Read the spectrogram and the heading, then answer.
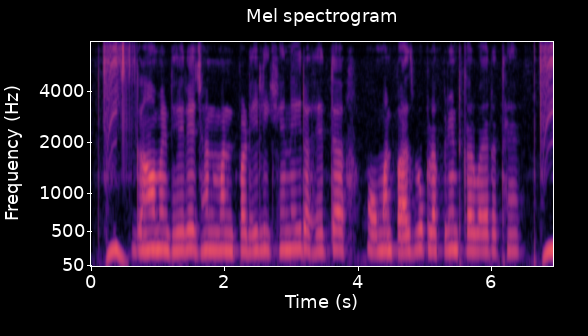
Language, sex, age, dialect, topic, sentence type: Chhattisgarhi, female, 41-45, Northern/Bhandar, banking, statement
